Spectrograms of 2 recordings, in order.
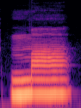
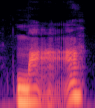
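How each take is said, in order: First: It is said with the first tone. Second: It is said with the third tone. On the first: It means mother. "어머니" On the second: It means horse. "말"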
